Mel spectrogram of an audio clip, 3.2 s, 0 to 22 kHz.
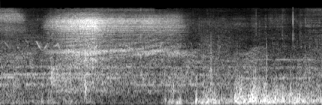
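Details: A domestic goose, attacking while the female sits on her nest nearby, gives a harsh, breathy hiss as a person shouts at it; 28 April 2013, near 52.01862, 4.30596.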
